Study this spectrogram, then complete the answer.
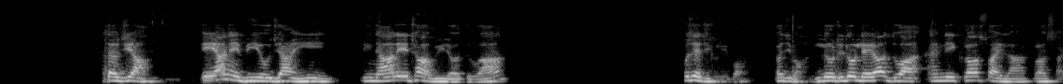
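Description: A young man speaks calmly and explains into a close microphone.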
